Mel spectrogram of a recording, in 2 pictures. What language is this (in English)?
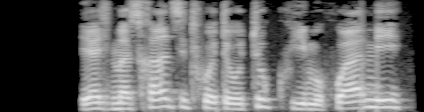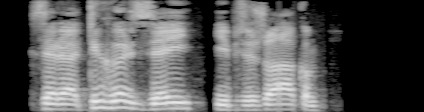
Kabardian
